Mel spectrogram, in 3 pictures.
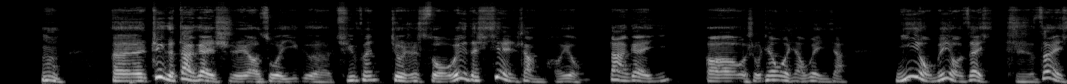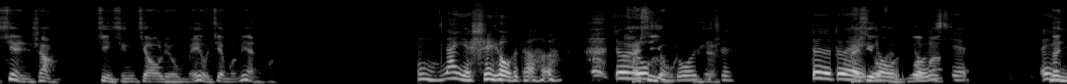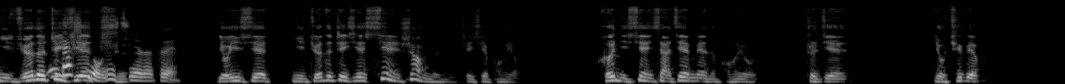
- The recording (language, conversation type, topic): Chinese, podcast, 你怎么看线上朋友和线下朋友的区别？
- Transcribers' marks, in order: other background noise; laughing while speaking: "有的"; chuckle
